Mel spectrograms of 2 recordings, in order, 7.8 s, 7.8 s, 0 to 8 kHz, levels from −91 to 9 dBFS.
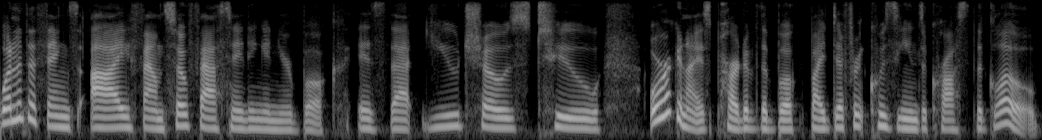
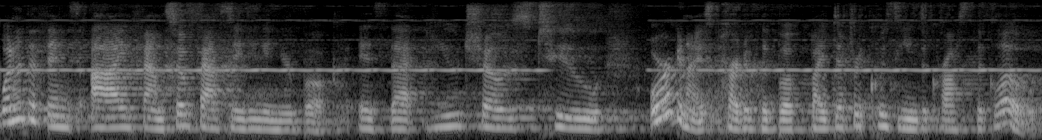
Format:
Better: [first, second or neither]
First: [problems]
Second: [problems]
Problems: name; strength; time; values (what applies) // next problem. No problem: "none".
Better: first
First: none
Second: background sound (Wind instrument, woodwind instrument); 11 dB below the speech // room echo; dies away in 2 s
